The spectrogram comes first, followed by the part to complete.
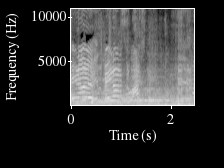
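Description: Young children's high-pitched, excited voices calling out, loudest in the first second and a half. Steady background music plays underneath.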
